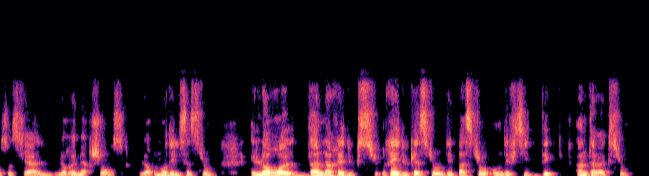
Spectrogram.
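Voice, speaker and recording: With a slight Argentine accent, a man talks at a fairly slow pace, his high pitch paired with a dark, mellow tone and ordinary pitch variation. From Argentina. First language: Spanish (speaking French). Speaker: webinar moderator. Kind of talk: speaker introductions in a webinar. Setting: online video conference. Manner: halting, many repetitions.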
